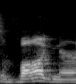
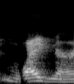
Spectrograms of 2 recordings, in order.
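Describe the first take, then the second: First: The name starts with a V sound. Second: The name starts with a W sound. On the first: The speaker calls it right. "Damn Germans and their V's for W" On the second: The speaker calls it wrong. "I called it Wagner"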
